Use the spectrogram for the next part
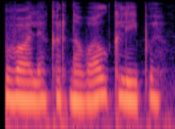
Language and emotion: Russian, neutral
